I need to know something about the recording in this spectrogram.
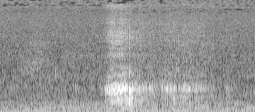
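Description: A plastic ruler slides and scrapes softly across paper.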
